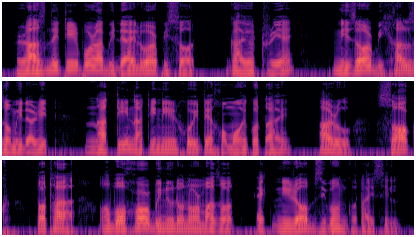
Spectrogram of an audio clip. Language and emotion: Assamese, neutral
